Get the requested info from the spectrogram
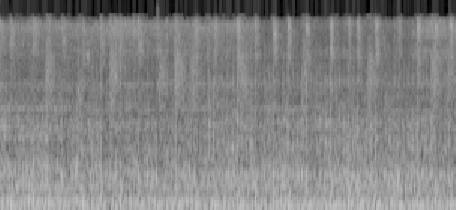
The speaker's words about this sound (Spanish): Esto que escucháis, esto es una Vespa.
